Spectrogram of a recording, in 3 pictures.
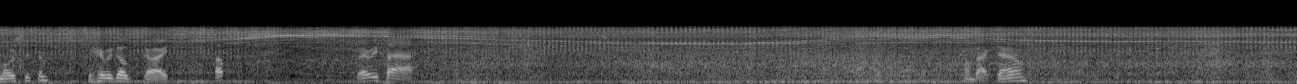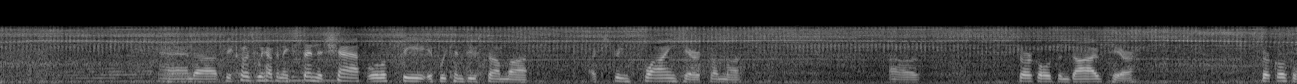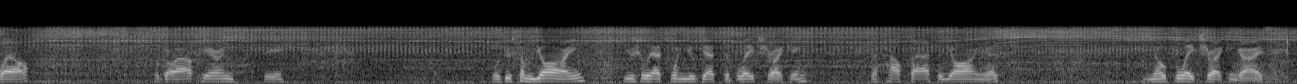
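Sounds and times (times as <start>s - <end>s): rc helicopter rotor whine: 0.0s - 38.9s.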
